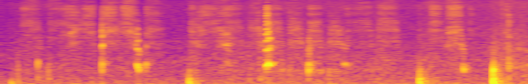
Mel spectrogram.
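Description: Pen writing figures on paper for a balance sheet, faint close scratches and light taps in an irregular rhythm, quiet with no speech.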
